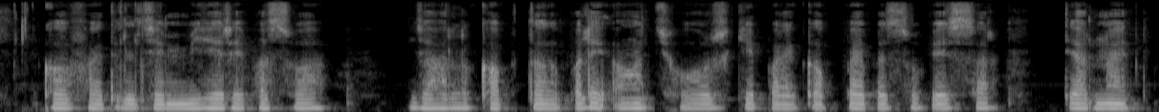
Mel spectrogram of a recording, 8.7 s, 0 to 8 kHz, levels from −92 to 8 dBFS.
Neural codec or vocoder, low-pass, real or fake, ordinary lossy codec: none; 7.2 kHz; real; AAC, 48 kbps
